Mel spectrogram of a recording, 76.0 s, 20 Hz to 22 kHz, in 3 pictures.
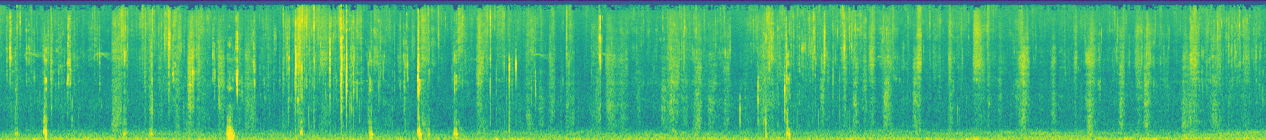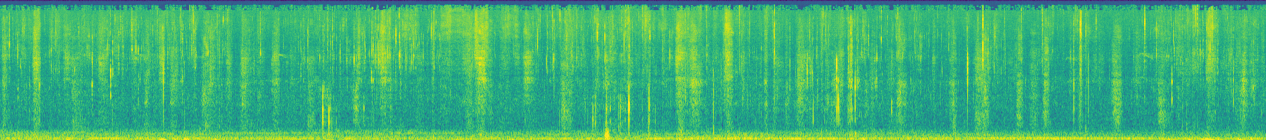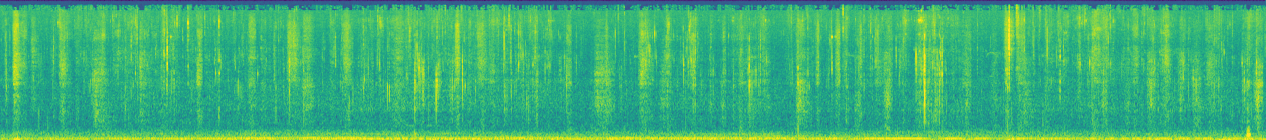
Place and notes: Wildschweine über der Tropfsteinhöhle Wiehl, die mit den Rüsseln wühlen und grunzen.
Wild pigs over the stalactite cave Wiehl, they dig with the trunks and grunt.
25 July 2014, 14:00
